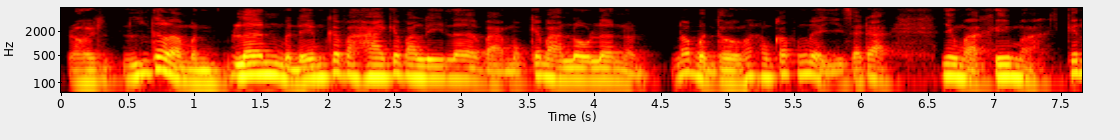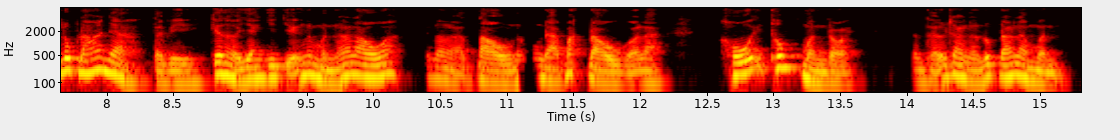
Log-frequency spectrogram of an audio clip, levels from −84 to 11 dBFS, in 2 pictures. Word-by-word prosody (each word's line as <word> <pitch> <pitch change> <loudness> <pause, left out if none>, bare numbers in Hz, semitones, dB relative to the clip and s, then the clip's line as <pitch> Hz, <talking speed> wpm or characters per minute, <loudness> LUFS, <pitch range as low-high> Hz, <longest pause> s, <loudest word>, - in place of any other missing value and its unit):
Rồi 105 0 -3 0.2
ứ 145 +7 +1
tức 220 -4 +5
là 150 - +5
mình 105 -2 +1
lên 155 +1 +7
mình 110 - +3
đem 135 +4 +4
cái 175 +3 +1
va 155 - 0
hai 140 +1 +3
cái 165 - +1
vali 130 -3 +3
lên 125 -4 -2
và 95 -2 -4
1 95 0 -5
cái 155 - 0
ba 130 -4 +1
lô 120 -1 +3
lên 115 -1 +1
rồi, 90 - -5 0.2
nó 170 +7 -3
bình 120 - +1
thường 100 -2 0
á, 145 - -1
hổng 135 -1 -1
có 165 - -3
vấn 165 0 -4
đề 160 - 0
gì 95 +2 -6
xảy 110 +2 -6
ra. 125 -5 -4 0.4
Nhưng 145 -2 +4
mà 110 -7 0
khi 140 +5 +5
mà 105 -7 0
cái 175 - -1
lúc 210 +1 +3
đó 180 +2 0
nha, 135 - -1
tại 100 - -6
vì 100 0 -6
cái 165 - +3
thời 145 -3 +1
gian 130 0 0
di 135 0 -1
chuyển - - -2
của 155 - 0
mình 110 -8 -1
nó 140 - -2
lâu 140 -2 +1
á, 170 - -4 0.2
cho 125 - -18
nên 125 -2 -7
là 95 - -8
tàu 100 -3 -1
nó - - -9
cũng 135 - -13
đã - - -3
bắt 175 +1 -6
đầu, 95 -2 -1
gọi 95 +1 -5
là, 100 -1 -7 0.4
hối 165 +7 +1
thúc 240 +1 +1
mình 95 -3 -1
rồi, 90 -2 -4 0.5
thành 105 - -10
thử 100 +6 -3
ra 145 -1 -1
là 105 -5 -3
lúc 145 +7 -2
đó 140 +1 0
là 150 -3 0
mình, 105 -6 -4
130 Hz, 295 wpm, -22 LUFS, 105-150 Hz, 0.5 s, lên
